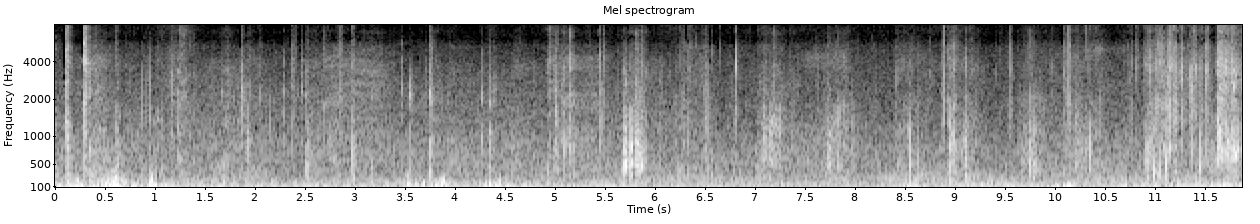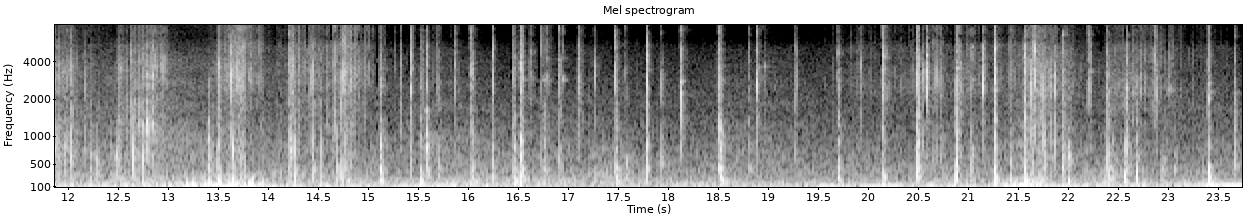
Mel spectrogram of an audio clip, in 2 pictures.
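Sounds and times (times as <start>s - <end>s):
low steady city rumble: 0.0s - 23.7s
footsteps crunching in snow: 4.9s - 15.0s
ice scraping and knocking: 11.4s - 15.8s, 19.7s - 23.6s.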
